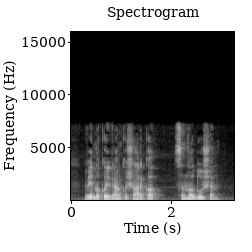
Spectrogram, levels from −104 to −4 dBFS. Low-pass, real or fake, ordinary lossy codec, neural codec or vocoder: 7.2 kHz; real; MP3, 64 kbps; none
